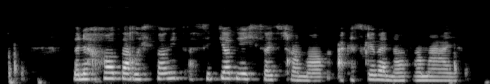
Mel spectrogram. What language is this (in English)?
Welsh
